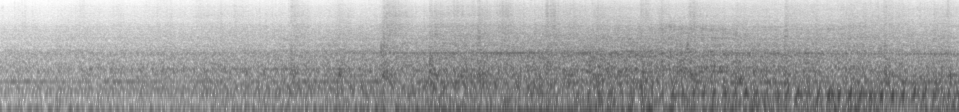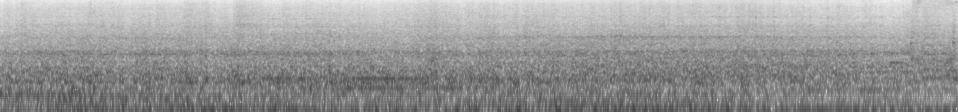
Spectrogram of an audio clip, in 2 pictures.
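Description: CSX diesel freight locomotives approaching and passing close by, their engine drone growing louder over the first few seconds and then holding steady. Near the end the clicking and rumble of coal hopper car wheels on the rails follows.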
